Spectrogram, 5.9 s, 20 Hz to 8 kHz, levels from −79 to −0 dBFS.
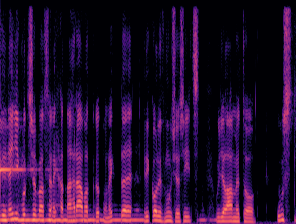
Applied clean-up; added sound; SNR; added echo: neural diffusion model UNIVERSE++.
